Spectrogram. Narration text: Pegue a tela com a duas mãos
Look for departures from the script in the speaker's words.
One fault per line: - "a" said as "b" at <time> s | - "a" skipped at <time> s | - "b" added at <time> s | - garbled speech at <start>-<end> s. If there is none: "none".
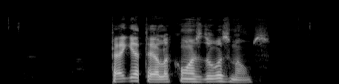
- "a" said as "as" at 1.9 s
